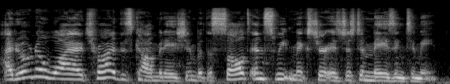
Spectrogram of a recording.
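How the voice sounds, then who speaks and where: A woman co-hosting a casual podcast, giving prepared answers in a measured, steady way. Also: mid-range voice. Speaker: podcast co-host.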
